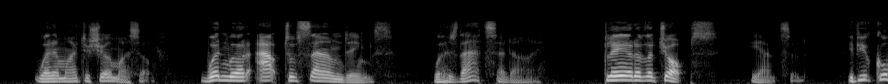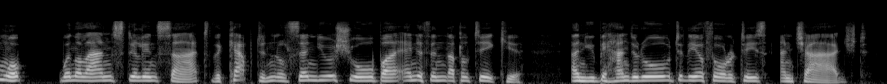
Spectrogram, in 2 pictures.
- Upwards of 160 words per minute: Yes, average, 170 wpm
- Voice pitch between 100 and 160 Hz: No, medium, 170 Hz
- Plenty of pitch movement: No, average, 4.1 semitones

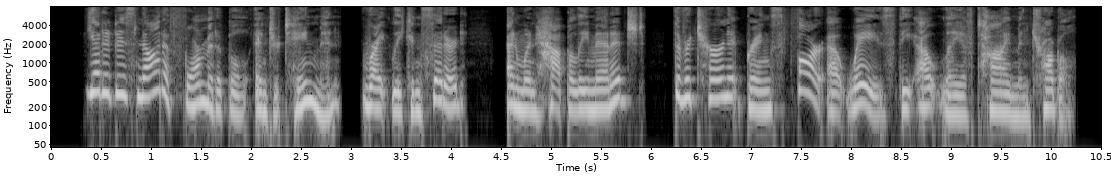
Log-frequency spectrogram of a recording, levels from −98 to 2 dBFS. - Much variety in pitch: Yes, wide, 7.2 semitones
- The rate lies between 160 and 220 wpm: No, average, 145 wpm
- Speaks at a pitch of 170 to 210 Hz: Yes, high, 190 Hz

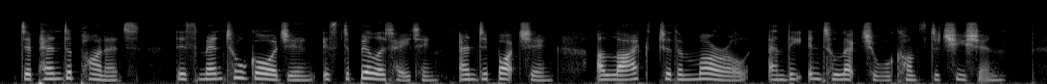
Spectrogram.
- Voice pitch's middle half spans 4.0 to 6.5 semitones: No, average, 3.1 semitones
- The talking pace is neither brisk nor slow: No, slow, 105 wpm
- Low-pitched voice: No, high, 230 Hz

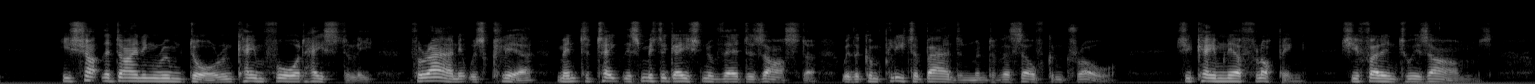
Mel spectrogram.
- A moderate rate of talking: Yes, average, 155 wpm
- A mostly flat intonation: No, average, 3.4 semitones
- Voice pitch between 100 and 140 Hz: Yes, low, 135 Hz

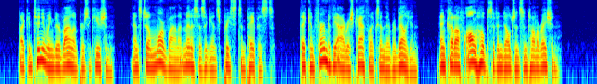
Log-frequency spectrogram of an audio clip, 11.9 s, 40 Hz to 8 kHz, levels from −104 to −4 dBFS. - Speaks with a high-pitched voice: No, low, 115 Hz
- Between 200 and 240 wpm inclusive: No, average, 155 wpm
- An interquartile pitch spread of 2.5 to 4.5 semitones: Yes, average, 3.3 semitones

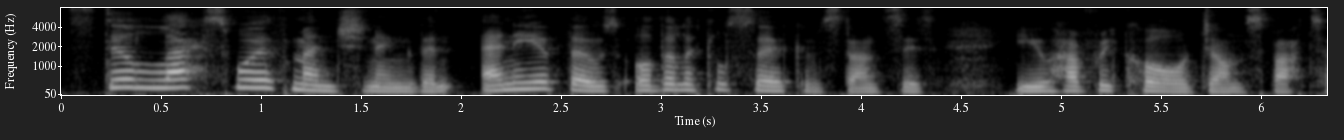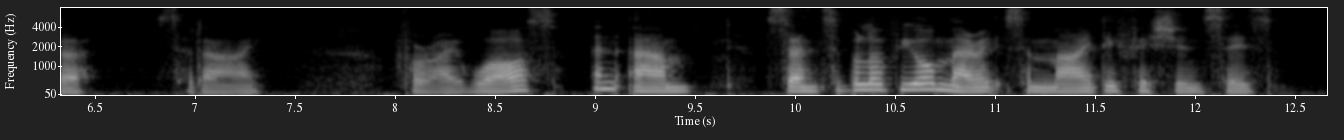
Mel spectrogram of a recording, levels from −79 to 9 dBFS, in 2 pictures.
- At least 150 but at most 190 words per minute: No, average, 140 wpm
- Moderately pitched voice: Yes, medium, 150 Hz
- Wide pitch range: Yes, wide, 6.0 semitones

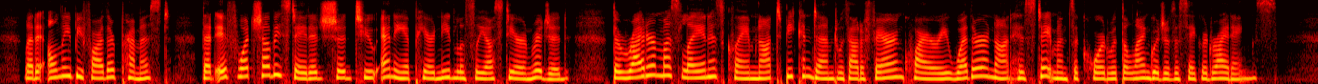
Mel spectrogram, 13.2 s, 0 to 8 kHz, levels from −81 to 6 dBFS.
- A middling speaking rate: No, fast, 220 wpm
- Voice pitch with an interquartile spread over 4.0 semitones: No, average, 3.2 semitones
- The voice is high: Yes, high, 220 Hz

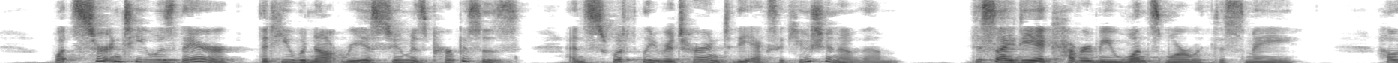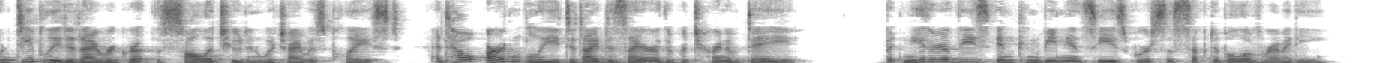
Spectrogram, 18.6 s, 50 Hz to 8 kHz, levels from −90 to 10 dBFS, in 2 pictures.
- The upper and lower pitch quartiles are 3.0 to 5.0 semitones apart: No, wide, 5.6 semitones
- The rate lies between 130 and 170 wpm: No, average, 190 wpm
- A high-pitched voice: No, medium, 180 Hz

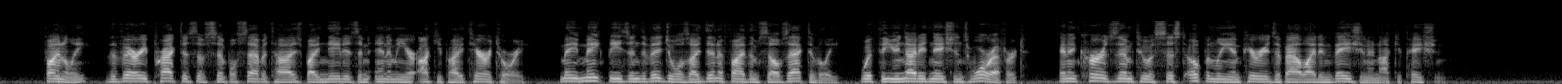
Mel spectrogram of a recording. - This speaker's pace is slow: No, average, 155 wpm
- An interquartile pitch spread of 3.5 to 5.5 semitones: No, average, 2.9 semitones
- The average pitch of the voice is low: Yes, low, 125 Hz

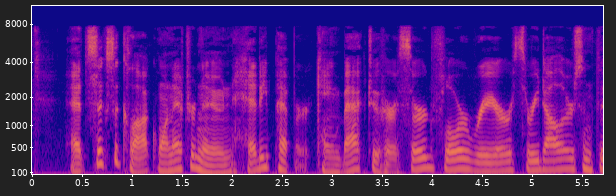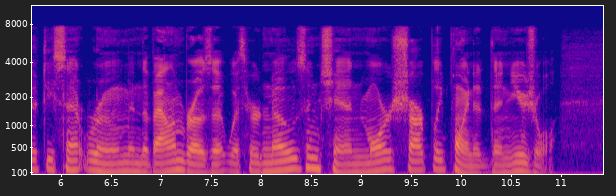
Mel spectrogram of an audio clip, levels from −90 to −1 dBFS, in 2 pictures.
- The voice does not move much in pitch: No, average, 4.1 semitones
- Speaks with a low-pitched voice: Yes, low, 125 Hz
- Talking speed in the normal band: Yes, average, 150 wpm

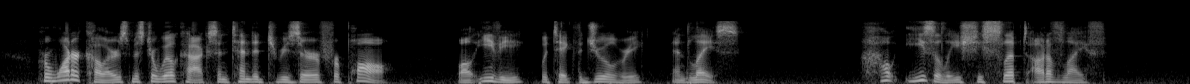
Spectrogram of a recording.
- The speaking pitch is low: Yes, low, 110 Hz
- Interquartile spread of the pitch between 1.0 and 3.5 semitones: No, average, 4.2 semitones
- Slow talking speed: Yes, slow, 125 wpm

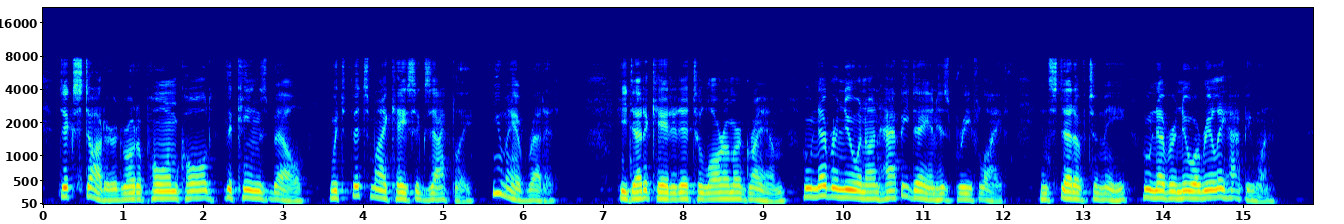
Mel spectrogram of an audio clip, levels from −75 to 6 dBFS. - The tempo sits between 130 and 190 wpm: Yes, average, 175 wpm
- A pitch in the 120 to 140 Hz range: Yes, low, 135 Hz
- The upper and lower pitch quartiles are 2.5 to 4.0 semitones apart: No, average, 4.4 semitones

